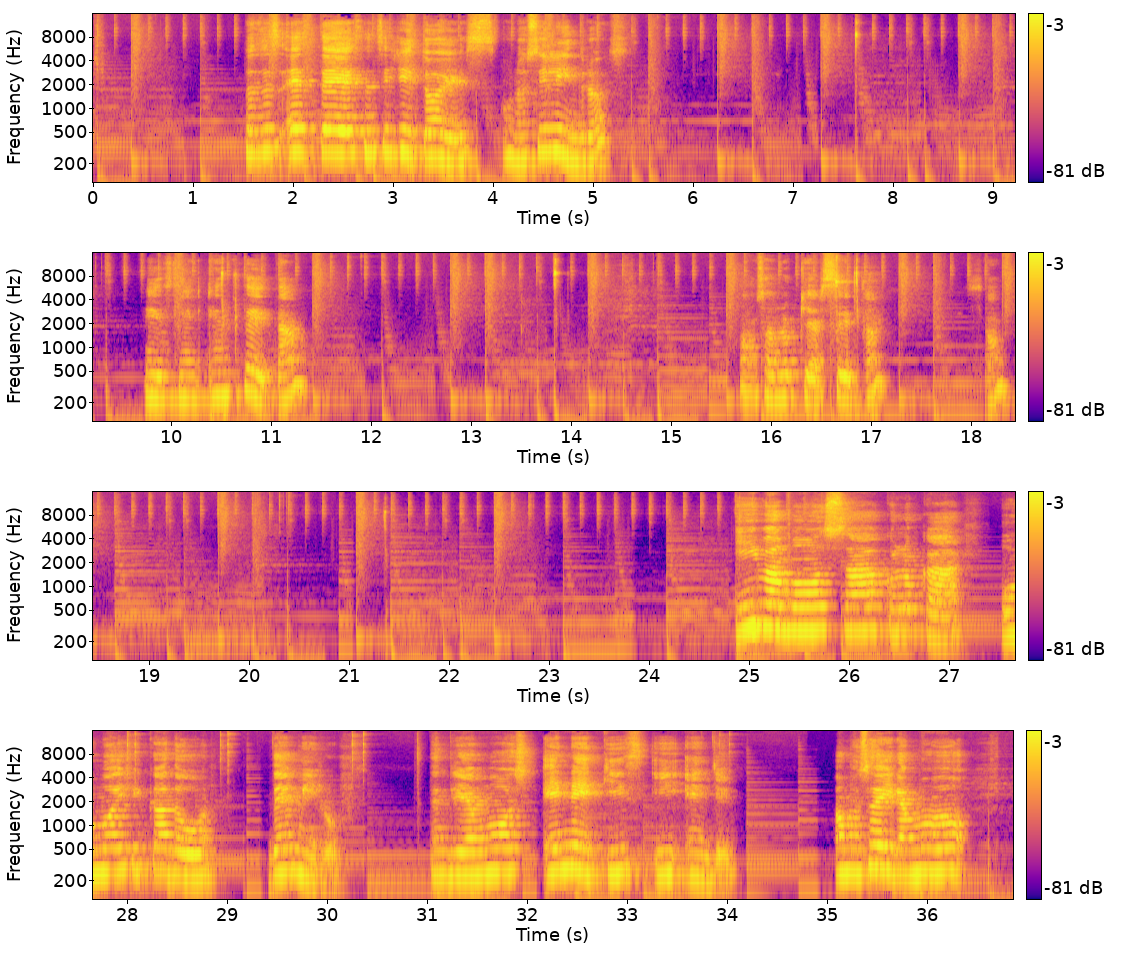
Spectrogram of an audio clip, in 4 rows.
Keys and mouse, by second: 5.6-7.1 drag, 7.7 s, 9.6 s, 13.9 s, 20.8 s, 22.9-24.7 drag, 28.0 click, 29.0-30.4 drag, 34.0 click.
